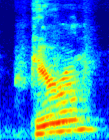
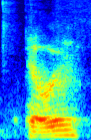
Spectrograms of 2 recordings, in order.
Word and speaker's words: Perun: All right, so, and it doesn't take long as, is it Piram? Is that how you pronounce his name? Pyrun? Perun. Perun? Okay, Pirun.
